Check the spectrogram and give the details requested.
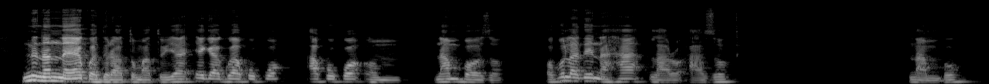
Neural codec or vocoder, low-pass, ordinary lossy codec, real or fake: none; 14.4 kHz; none; real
